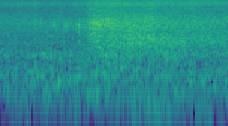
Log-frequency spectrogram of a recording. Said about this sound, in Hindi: इसमें आप पानी डाल दीजिए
